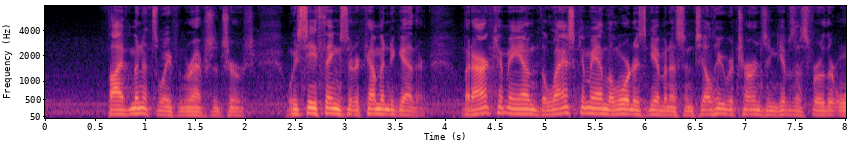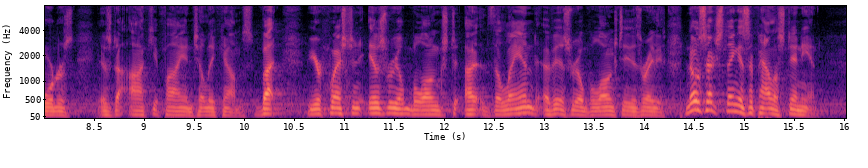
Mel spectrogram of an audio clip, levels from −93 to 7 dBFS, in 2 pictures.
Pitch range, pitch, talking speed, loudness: 100-130 Hz, 115 Hz, 230 wpm, -24 LUFS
